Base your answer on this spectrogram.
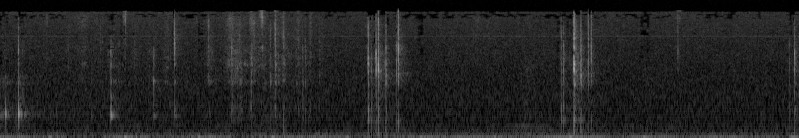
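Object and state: Empty plastic water bottle.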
